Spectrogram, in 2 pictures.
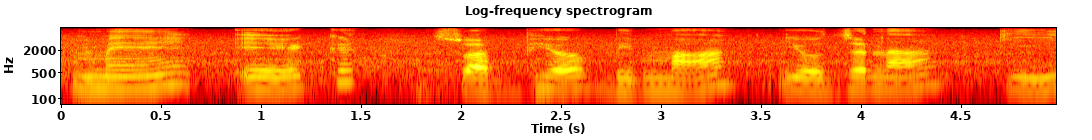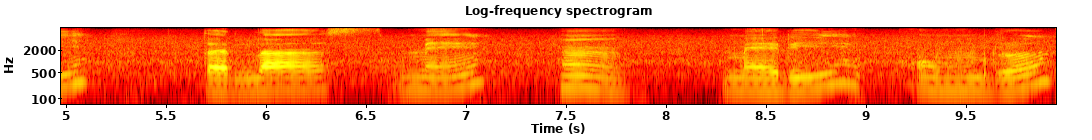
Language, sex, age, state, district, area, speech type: Hindi, female, 45-60, Madhya Pradesh, Chhindwara, rural, read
